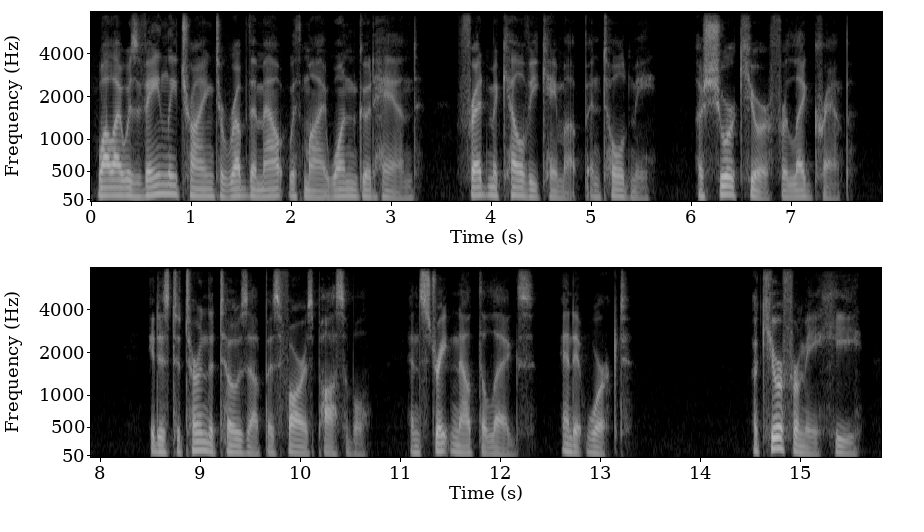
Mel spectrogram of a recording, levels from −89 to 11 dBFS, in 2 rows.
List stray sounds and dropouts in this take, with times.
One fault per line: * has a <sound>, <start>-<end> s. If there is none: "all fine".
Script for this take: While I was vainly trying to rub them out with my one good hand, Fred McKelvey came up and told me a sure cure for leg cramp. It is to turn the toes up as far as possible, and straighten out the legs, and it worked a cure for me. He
all fine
